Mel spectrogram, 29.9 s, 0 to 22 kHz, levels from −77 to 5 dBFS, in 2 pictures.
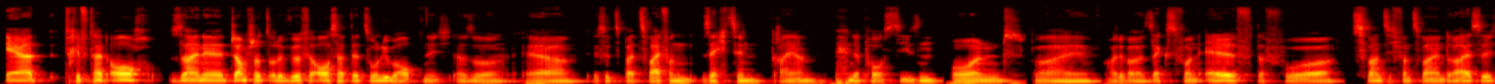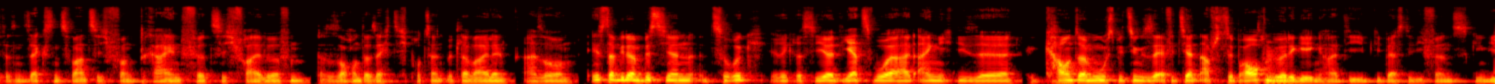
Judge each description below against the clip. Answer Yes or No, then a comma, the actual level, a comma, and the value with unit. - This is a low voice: Yes, very low, 80 Hz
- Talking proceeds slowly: No, average, 155 wpm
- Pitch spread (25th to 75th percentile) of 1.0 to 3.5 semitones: Yes, narrow, 2.6 semitones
